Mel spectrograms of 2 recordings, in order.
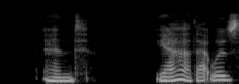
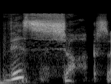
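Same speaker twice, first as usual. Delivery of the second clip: a muttered, breathy aside to myself; retold fed-up whisper; whispered complaint; 5 semitones higher than usual. Retold moment of misery, manual labor.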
